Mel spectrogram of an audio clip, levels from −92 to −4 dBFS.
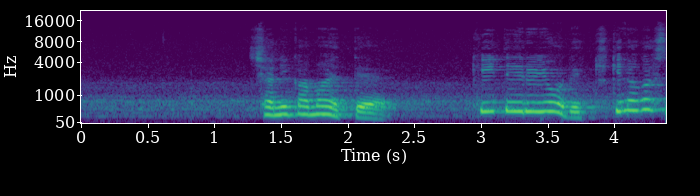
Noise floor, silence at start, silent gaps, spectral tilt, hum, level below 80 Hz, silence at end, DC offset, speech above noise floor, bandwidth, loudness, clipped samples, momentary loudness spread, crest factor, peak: -56 dBFS; 1.3 s; none; -6.5 dB/octave; none; -86 dBFS; 0 s; under 0.1%; 27 dB; 13 kHz; -30 LUFS; under 0.1%; 10 LU; 14 dB; -16 dBFS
